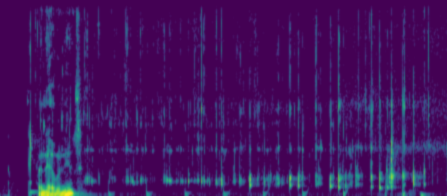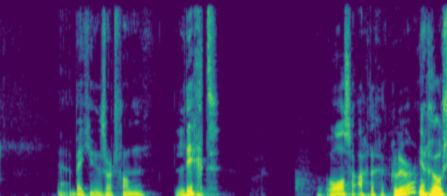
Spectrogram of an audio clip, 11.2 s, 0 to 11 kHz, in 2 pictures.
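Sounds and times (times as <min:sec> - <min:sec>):
fizzing bubbles crackling and popping: 0:00.4 - 0:05.8
homemade carbonated drink pouring from a bottle into two glasses: 0:00.4 - 0:06.0
speech: 0:00.5 - 0:01.2, 0:06.6 - 0:08.4, 0:09.6 - 0:11.1.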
